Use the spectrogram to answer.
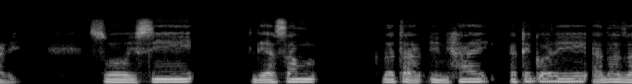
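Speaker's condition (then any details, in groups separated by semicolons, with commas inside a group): No condition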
